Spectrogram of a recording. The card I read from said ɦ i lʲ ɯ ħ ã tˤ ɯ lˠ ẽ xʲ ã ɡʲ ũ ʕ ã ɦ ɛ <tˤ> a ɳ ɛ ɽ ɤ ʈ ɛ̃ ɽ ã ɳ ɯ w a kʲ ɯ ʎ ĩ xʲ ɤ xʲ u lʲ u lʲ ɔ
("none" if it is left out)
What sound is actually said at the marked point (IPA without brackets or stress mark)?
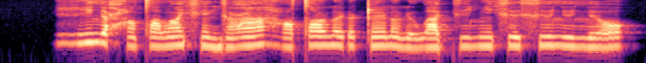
tˤ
